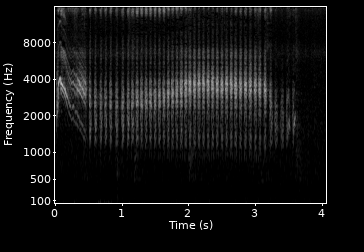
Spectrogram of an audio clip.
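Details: A male Common Iora, described as excited and ready to mate, gives a quick falling whistle, then a long, even trill of about thirty high notes over three seconds, ending in a short upslur.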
